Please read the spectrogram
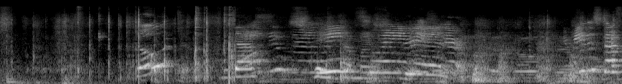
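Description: Young children's voices talking and chattering, high-pitched and not clearly worded, with a few light clicks in the first second or so.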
